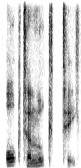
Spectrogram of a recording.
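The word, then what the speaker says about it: Auchtermuchty: in the town of OCTA mukti and that is the pronunciation I did check that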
